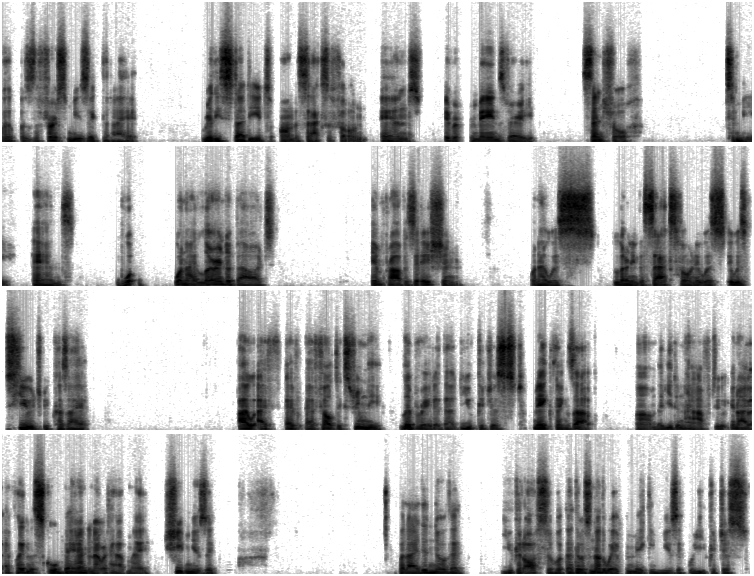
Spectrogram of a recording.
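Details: Adult man speaking live, stuttering since about age four or five, with word and phrase repetitions; stuttering.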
